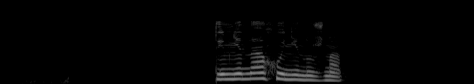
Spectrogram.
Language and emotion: Russian, angry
